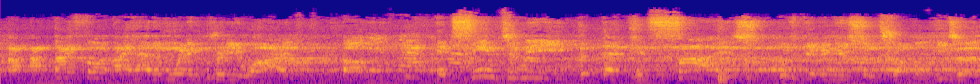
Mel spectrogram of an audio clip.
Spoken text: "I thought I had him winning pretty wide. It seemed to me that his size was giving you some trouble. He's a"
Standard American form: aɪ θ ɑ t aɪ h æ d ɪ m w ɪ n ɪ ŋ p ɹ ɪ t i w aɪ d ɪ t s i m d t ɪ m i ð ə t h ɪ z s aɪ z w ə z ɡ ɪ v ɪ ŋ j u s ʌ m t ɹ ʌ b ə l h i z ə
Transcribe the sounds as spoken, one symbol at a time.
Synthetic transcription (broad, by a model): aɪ θ ɑ t aɪ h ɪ d ɪ m w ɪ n ɪ ŋ p ɹ ɪ t i w aɪ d ɪ t s i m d t ɪ m i ð ə t h ɪ z s aɪ z w ə z ɡ ɪ v ɪ ŋ j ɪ s ʌ m t ɹ ʌ b ə l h i z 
